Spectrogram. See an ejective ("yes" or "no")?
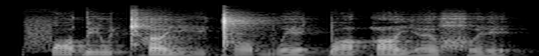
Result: no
